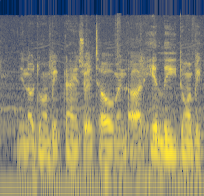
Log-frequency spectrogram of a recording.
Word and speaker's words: Drathoven: That's DRATHOVEN. Pronounced like Beethoven, but it's Dre Tobin.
